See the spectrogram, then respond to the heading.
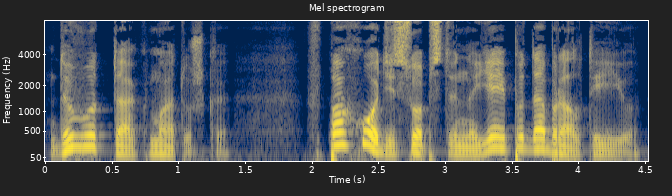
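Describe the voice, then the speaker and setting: A man's voice: fairly low pitch, wildly swooping pitch, normal speed, warm tone, dry recording, clean studio sound, full character voice. A man voicing a timid, humble old soldier who talks meekly and gratefully in a storybook reading. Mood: reminiscing. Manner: meek, pious, grateful.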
